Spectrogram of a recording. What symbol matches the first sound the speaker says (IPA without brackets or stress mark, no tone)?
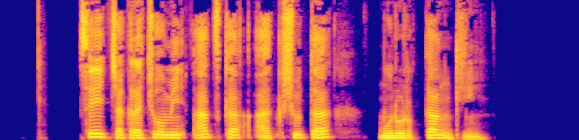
t͡s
